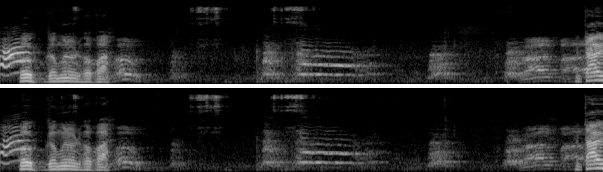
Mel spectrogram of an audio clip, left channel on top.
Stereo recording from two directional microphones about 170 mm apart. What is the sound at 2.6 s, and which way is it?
Dog, 5° right (ahead or behind).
